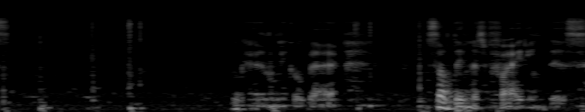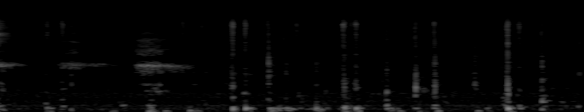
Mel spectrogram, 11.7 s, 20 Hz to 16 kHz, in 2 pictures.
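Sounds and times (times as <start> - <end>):
rapid typing on a computer keyboard: 0.0 - 1.6, 3.5 - 4.4, 6.3 - 11.6
speech: 2.4 - 6.1.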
